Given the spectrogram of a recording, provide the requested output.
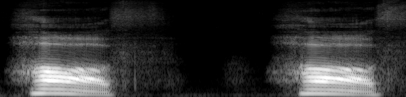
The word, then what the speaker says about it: half: دي كلمات تانية ممكن نشوف الصوت ده مع ال والال هنا بتبقى سايلنت، يعني ما بتتنطقش، زي كلمة كاف، كلمة half.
